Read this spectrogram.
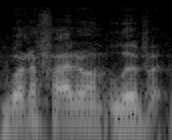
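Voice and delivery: normal talking voice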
